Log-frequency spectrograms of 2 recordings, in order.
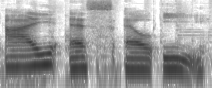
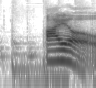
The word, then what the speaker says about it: aisle: i s l e Isle Isle it's a tricky word it sounds like the contraction of I will yeah but it's spelled so strangely right we don't pronounce the S the S is silent that's true Isle so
